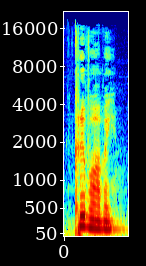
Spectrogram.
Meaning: 1. bloody 2. blood-stained 3. blood-red 4. sanguinary, murderous 5. passionate, strong (anger, hate, etc.)
- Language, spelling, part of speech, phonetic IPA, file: Ukrainian, кривавий, adjective, [kreˈʋaʋei̯], Uk-кривавий.ogg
